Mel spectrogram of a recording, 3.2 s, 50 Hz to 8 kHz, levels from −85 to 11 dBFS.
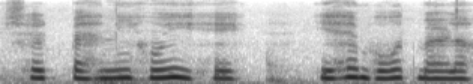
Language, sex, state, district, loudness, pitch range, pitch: Hindi, female, Madhya Pradesh, Bhopal, -12 LUFS, 265-285 Hz, 275 Hz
